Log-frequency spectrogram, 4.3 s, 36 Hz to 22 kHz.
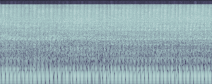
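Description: Stock motorcycle fitted with a Delkevic SS70 slip-on exhaust idling cold just after starting, a steady, close, rhythmic low thump with even pulses and no talk.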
